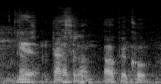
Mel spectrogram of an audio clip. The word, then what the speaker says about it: Dar es Salaam: Did I pronounce that right? Yeah. Dar es Salaam. Okay, cool. Dar es Salaam.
